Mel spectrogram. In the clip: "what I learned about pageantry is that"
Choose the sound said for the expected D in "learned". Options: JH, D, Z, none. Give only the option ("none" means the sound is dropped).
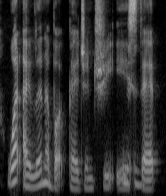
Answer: none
